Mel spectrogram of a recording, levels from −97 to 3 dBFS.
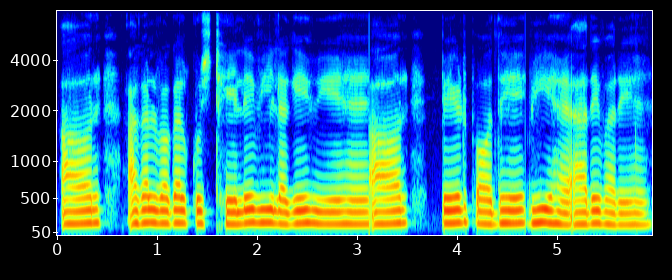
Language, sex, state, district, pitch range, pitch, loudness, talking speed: Hindi, male, West Bengal, Malda, 160-170 Hz, 165 Hz, -20 LUFS, 160 wpm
